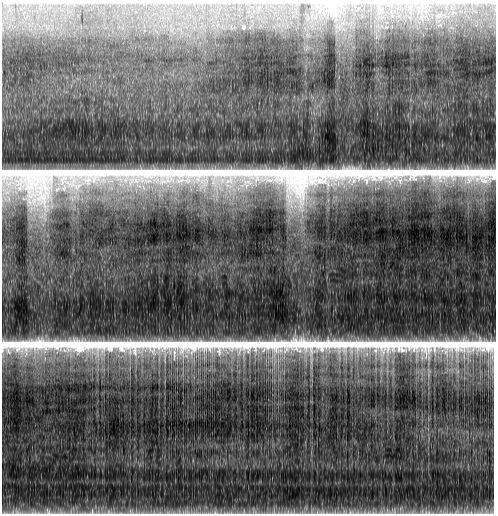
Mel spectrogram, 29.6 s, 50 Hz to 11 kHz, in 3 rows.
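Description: Supercharged drag boat engine running at a steady pitch as the boat cruises across the water, with brief dips about 6, 10 and 16 seconds in.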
